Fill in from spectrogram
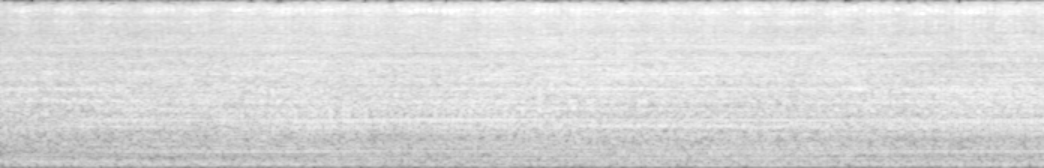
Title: The engine is excessively noisy after changing the frame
